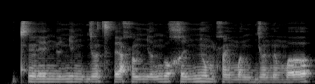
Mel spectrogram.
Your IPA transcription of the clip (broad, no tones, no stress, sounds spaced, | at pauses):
cʰ ẽ ɾ e ŋ y ɲ e ŋ ɟ ə̃ t͡sʼ ɛ ħ ũ ɲ ə ŋ u χ i m ɲ ɔ̃ m ħ ẽ m ʌ n ɟ ə̃ n ə̃ m ʌ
